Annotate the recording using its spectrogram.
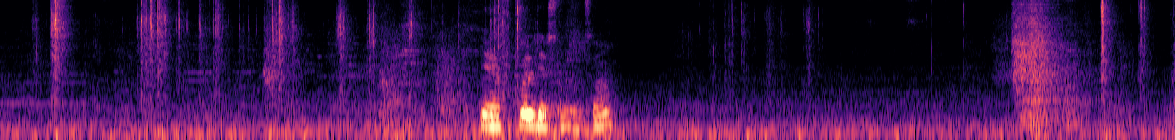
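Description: A plastic puzzle cube clicks and rattles as its layers are turned quickly.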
